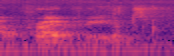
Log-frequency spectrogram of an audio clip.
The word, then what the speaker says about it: appropriate: Good, yeah, appropriate. There is a little bit of pronunciation point there. So, appropriate adjective, appropriate. Hear that schwa?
